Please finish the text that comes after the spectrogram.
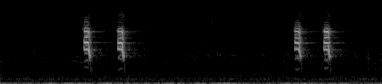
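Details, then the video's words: White-naped jay, known as the voice of the Brazilian caatinga, giving two quick pairs of loud, harsh, raspy notes about two seconds apart, with faint quieter bird sounds in the background. "Canto da Gralha Cancã Cyanocorax Cyanopogon"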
